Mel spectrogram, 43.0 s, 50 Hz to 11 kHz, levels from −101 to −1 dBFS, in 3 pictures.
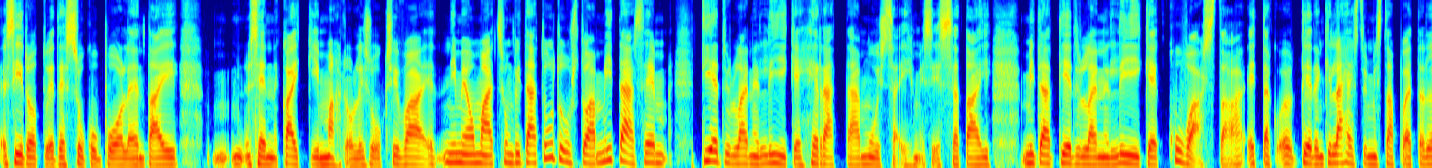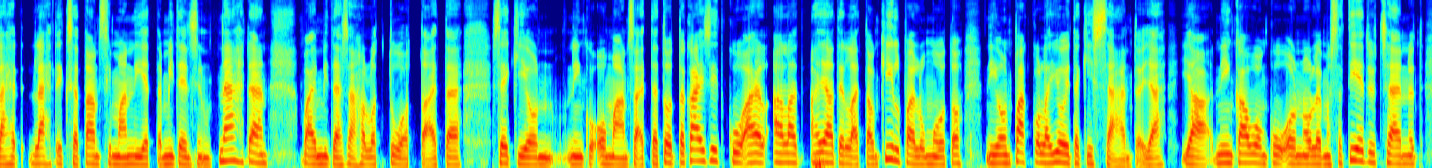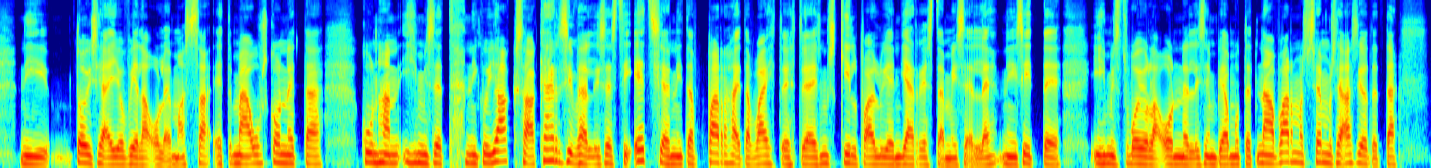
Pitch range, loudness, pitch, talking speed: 145-170 Hz, -19 LUFS, 155 Hz, 150 wpm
